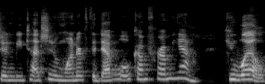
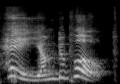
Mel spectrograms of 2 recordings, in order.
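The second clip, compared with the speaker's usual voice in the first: louder, slow, higher mock Chicago "Hey, I'm the Pope"; attempted Chicago accent; 5 semitones higher, 7 dB louder, slower than usual. Shown as a demonstration. Giving in to the request, a slow hammed Chicago Pope. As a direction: ham up a Chicago accent, dragging the words. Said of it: "That's as close you're getting".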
